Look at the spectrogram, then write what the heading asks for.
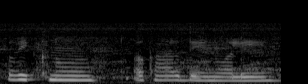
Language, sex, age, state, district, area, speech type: Punjabi, female, 30-45, Punjab, Jalandhar, urban, spontaneous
